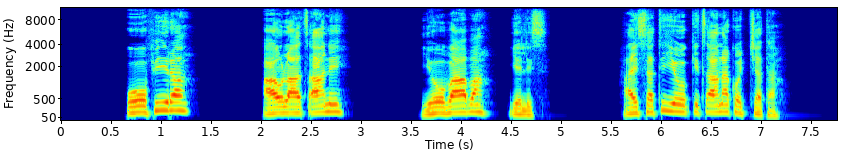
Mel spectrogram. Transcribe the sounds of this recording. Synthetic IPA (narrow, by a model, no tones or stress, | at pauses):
ʔoːfiːɾɐ | ʔawʊlaːt͡sʼaːnɛ | joːbaːbɐ | jɛlɪs | hɐ̰jsːɐt̪ɪjo̞ːkʼːɪt͡sʼaːnɐkɔt͡ʃːɐt̪ɐ̰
